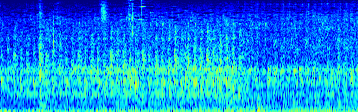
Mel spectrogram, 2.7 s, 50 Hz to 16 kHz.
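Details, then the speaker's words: Mercedes T1 van, OM602 diesel, 250,000 miles, after new 115A alternator, tensioner arm, shock and 20mm belt: steady idle clatter with even low rumble, no belt squeal, faint gearbox rattle underneath; running healthy. "Just trundles along. None of your new 2020 vans in 2030, when they're 30 years old, are going to sound this good."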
